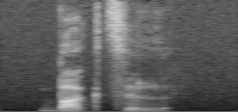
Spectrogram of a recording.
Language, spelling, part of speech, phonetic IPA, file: Polish, bakcyl, noun, [ˈbakt͡sɨl], Pl-bakcyl.ogg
